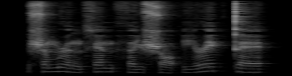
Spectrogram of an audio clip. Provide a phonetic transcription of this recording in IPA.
ʂ ə˧˥ m ɹ ə˨˩ ŋ x ɛ˧ m h ə˨˩ j ʂ ɔ˨˩˨ ʔ i˨˩˦ ɹ e˦˥ k̚ t̪ ɛ˧

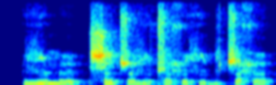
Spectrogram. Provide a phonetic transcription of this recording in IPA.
vʲ u m ɨ | ʂ ɘ t͡ʃ ʊ vʲ u d͡z ɘ x ɨ fʲ u bʲ ɘ t͡ʃ ə x ɘ

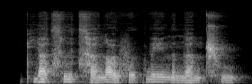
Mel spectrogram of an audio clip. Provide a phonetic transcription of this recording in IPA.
pʰ j ä˥˩ t͡sʰ ɹ̩˥ t͡sʰ a˧˥ n ɑ˥˩ ʊ̯ f ɤ˥ k w e˥ ɪ̯ n̪ ä˨ n̪ a˧˥ n ʈ͡ʂʰ u˥˩

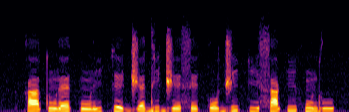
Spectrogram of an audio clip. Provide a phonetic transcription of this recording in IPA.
k a˨ t ũ˨ ɾ ɛ˧ k ũ˨ ɾ i˨˦ k e˦˨ d͡ʒ ɛ˨˦ d i˦ d͡ʒ e˧ s e˧ k o˧ d͡ʒ i˦ k i˧ s a˧ k i˦ f ũ˧ d u˧

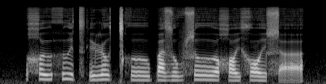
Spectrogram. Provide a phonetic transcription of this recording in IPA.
χ ɯː h ɯ ɪ̯ t͡sʼ i ɭ ɤ ǀʰ ɤː ʊ̯ p a z o v ɬ ɤː ʊ̯ χ ɔ ɪ̯ x ɔ ɪ̯ ɬ a̰

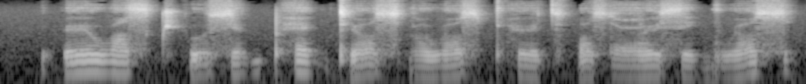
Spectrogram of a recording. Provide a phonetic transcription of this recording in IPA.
ʔ ø w i sˤ t͡ʃʼ u s ʏ ɡ pʰ ɛ ɡ tʼ ø sˤ ɡ ʏ w ʏ sˤ pʰ ø t͡sʼ ø sˤ ʕ ʏ s i ɡ w ʏ sˤ

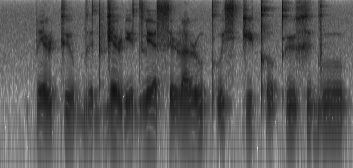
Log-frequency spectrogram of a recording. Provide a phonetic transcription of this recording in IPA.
p e˩˧ ɭ kʲ u˧˩ b ɨ˩˧ d ɡ e˧˩ ɭ ɾʲ ɨ˧˩ d lʲ ɐ˧˩ s ɨ˩˧ ɭ a˧ ɭ u˥ kʼ u˩˧ sʲ kʲ ʉ˧ kʼ o˩˧ kʼ ʉ˥˧ x ɨ˥˧ ɡ u˥

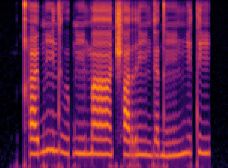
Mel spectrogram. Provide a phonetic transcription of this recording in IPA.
qʰ e b ĩː dʱ ɯ ɓ ĩː m ãː t͡ʃʰ a r ĩː ɡ ɛ d̪ ĩː ŋ i t i

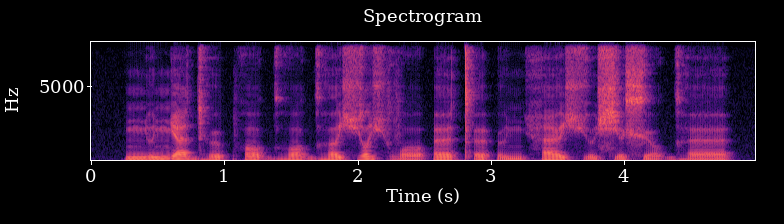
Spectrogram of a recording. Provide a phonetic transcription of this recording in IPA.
ɲ ɵ˧ ɲ æ˦ dʱ ɵ˨˦ pʰ ɔ˦˨ ɡʱ ɔ˦ ɡʱ ʌ˦ ç ɔ˦ ç v ɔ˨ ʔ ɜ˦ tʼ ə˦ ʔ ɵ˨ ɲ h æ˦ ə̯ ç ɵ˨ ɕ ə˨ xʲ ɔ˨ ɡʱ ɜ˧

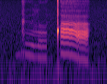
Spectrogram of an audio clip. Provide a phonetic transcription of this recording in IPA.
ɡ y l ɵ ǃ a

